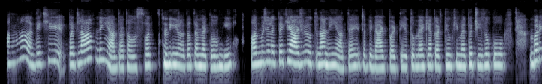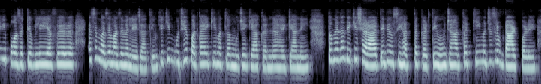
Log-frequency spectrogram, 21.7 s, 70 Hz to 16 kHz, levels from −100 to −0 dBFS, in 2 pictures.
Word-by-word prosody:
अ, - - -2 0.2
हाँ। 370 -8 0
देखिए 265 +3 -6 0.2
बदलाव 295 +8 +2
नहीं 335 -6 -3
आता 205 +1 0
था 210 - -1
उस 210 0 -8
वक़्त, 240 +3 -5
नहीं 250 0 +6
आता 230 0 -3
था 240 - +1
मैं 230 -1 +3
कहूँगी। 225 +1 -1 0.4
और 250 - +5
मुझे 280 +2 -1
लगता 280 0 -3
है 290 - -2
कि 310 +2 -2
आज 265 -2 +7
भी 295 - -6
उतना 260 -1 +1
नहीं 245 -1 +3
आता 200 +1 -4
है। 230 +2 -1
जब 225 -2 -7
भी 230 - -1
डाँट 205 0 -1
पड़ती 210 +1 -3
है 215 - 0
तो 230 - 0
मैं 220 0 +1
क्या 235 0 -1
करती 220 +1 -2
हूँ 235 - +2
कि 240 - -4
मैं 225 - +2
तो 250 +2 +1
चीज़ों 240 -1 -1
को 245 - +1 0.7
बड़े 310 +5 +3
ही 355 0 -2
पॉज़िटिवली 255 -1 +1
या 250 0 +4
फ़िर 255 0 +2 0.4
ऐसे 340 +3 -4
मज़े-मज़े 260 -4 +2
में 240 -1 +3
ले 205 -3 +1
जाती 190 0 -5
हूँ। 215 - -4
क्योंकि 285 +6 -5
मुझे 310 0 -4
पता 260 -1 +1
है 260 0 0
कि 270 - -2
मतलब 245 -2 -1
मुझे 230 +1 0
क्या 215 -1 0
करना 205 0 -1
है 205 0 -2
क्या 205 0 -2
नहीं। 205 +1 -1 0.4
तो 325 - -1
मैं 335 0 0
ना 365 - 0
देखिए 345 -1 -2
शरारतें 250 -4 +5
भी 295 - -1
उसी 265 -1 +1
हद 235 -2 +2
तक 255 -1 -2
करती 230 +2 -1
हूँ 240 0 +4
जहाँ 245 -1 +3
तक 265 -1 -3
कि 285 0 -6
मुझे 290 0 -4
सिर्फ़ 305 -2 -3
डाँट 225 -1 +7
पड़े। 200 0 -2
250 Hz, 225 wpm, -23 LUFS, 225-275 Hz, 0.7 s, आज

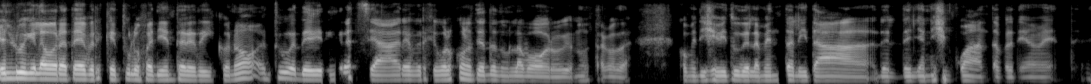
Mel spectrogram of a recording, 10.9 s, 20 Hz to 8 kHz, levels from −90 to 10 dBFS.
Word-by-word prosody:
è 150 - +9
lui 160 0 +8
che 155 - +6
lavora 145 -2 +9
te 140 0 +6
perché 135 0 -1
tu 135 - -9
lo 135 -2 0
fai 130 - +2
diventare 125 0 0
ricco, 120 0 -6
no, 155 +5 -2
tu 160 0 -1
devi 130 -2 +2
ringraziare 125 -3 -4
perché 125 0 -9
qualcuno 130 +3 -2
ti 130 - -8
ha 125 - 0
dato 125 -2 -7
un 115 - -12
lavoro, 105 -3 -4
un'altra 110 +3 -13
cosa, 100 -2 -12 0.5
come 115 -1 -11
dicevi 115 +1 -2
tu, 125 - -4
della 115 -1 0
mentalità 110 -3 -3
del 105 -2 -12
degli 110 +3 -9
anni 115 +1 -9
50 110 -4 -5
praticamente. 100 0 -15
120 Hz, 185 wpm, -23 LUFS, 110-135 Hz, 0.5 s, è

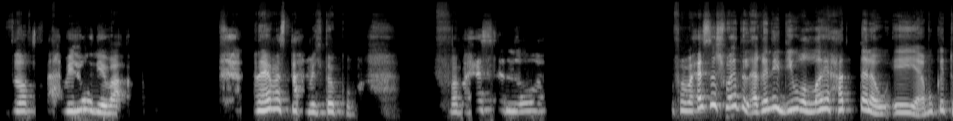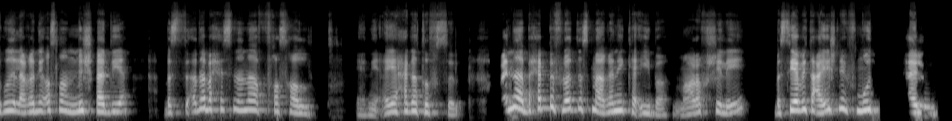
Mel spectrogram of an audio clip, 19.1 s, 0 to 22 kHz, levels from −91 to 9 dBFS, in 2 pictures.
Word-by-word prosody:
بالضبط، 250 0 0
استحملوني 250 -1 0
بقى. 200 -1 0 1.2
أنا 265 - +8
ياما 315 +1 +5
استحملتكم. 240 -5 -3 0.8
فباحس 230 +5 -7
إن 245 -1 -3
هو 255 +1 -5 1.4
فباحس 280 - +3
شوية 365 -1 +1
الأغاني 290 - +2
دي 275 +2 +1
والله 275 +1 +2
حتى 290 0 0
لو 190 -5 +1
إيه، 215 -1 -1
يعني - - -1
ممكن 260 +3 -6
تكون 255 +1 -2
الأغاني 240 +2 +1
أصلًا 265 -3 -2
مش 260 +1 +1
هادية، 240 +1 +2 0.3
بس 210 0 -6
أنا 255 +7 -1
باحس 300 -1 -3
إن - - -1
أنا 285 - +2
فصَلت، 220 -7 -5 0.4
يعني 150 0 -14
أي 230 +3 +2
حاجة 250 +2 0
تفصِل، 225 -2 -5
مع - - -29
إن 330 - +4
أنا 325 - +7
باحب 325 +2 0
في - - -4
الوقت 295 +2 +3
ده 310 - -10
أسمَع 300 -6 +1
أغاني 245 +5 +2
كئيبة 195 -10 -6
ما 160 - -12
أعرفش 210 +6 -3
ليه، 225 - -3 0.3
بس - - -2
هي 275 - +11
بتعيّشني 290 +2 +3
في 270 -2 -2
mood 280 +1 +3 0.3
حلو 205 -6 +2
250 Hz, 165 wpm, -23 LUFS, 225-285 Hz, 1.4 s, هي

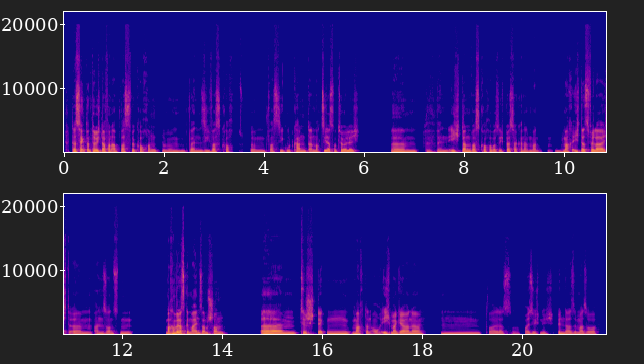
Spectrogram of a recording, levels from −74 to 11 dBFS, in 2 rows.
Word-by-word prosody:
Das 145 -1 +5
hängt 240 +1 +4
natürlich 185 -4 +5
davon 155 -3 +3
ab, 130 -1 -2
was 130 +1 0
wir 170 - +1
kochen. 190 +6 -4
W 115 0 -6
wenn 115 -1 -2
sie 120 +5 -5
was 130 -2 -2
kocht, 130 -2 -5 0.3
ähm, 115 -1 -5
was 110 0 -6
sie 120 - -4
gut 110 -1 -6
kann, 160 +4 -1
dann 100 - -3
macht 100 +1 -5
sie 160 - +4
das 175 0 +1
natürlich. 150 +1 +1 0.6
Ähm, 125 -1 +1 0.2
w 110 - -8 0.2
wenn 110 0 -5
ich 155 +1 -2
dann 140 -2 +4
was 130 0 0
koche, 135 -1 -1
was 120 0 -2
ich 140 -1 -7
besser 135 -2 0
kann, 130 +1 -4
dann 110 -3 -4
man 105 +1 -6 0.2
mach 125 0 -2
ich 160 +1 -1
das 155 -2 +2
vielleicht. 135 -3 +5
Ähm, 115 0 -4
ansonsten 120 +2 -5 0.7
machen 145 +7 +6
wir 200 - +11
das 180 0 +6
gemeinsam 155 +7 +1
schon. 180 +3 -2 0.7
Ähm, 140 0 +6
Tisch 175 -2 -1
decken 145 -1 0
mach 130 -3 0
dann 130 -4 -5
auch 110 0 -8
ich 165 0 0
mal 150 -4 +2
gerne, 140 -1 +2 0.3
hm, 125 -1 -5
weil 110 0 -5
das 110 0 -9 0.2
weiß 110 +3 -6
ich 110 -4 -7
nicht 100 +1 -11
bin 130 -2 0
das 115 -2 -2
immer 115 -2 -4
so 110 -1 -6
130 Hz, 185 wpm, -23 LUFS, 115-150 Hz, 0.7 s, wir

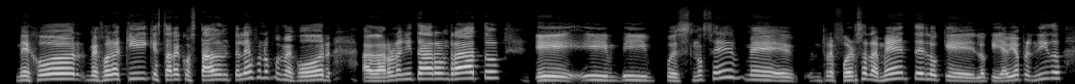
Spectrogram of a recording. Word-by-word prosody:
mejor 235 +6 +3
mejor 205 +3 +1
aquí 260 +3 0
que - - -3
estar 220 -1 0
acostado 220 -1 +2
en 230 - -4
el 225 - -14
teléfono, 295 +7 -2
pues 260 - -11
mejor 195 +1 0 0.3
agarro 165 +3 +2
la 230 - 0
guitarra 255 +1 +3
un 255 - -10
rato". 285 +3 +4 0.3
Y 180 - +3 0.6
y 180 -2 -12
y 195 -4 -4
pues 170 0 -6
no 210 +2 -8
sé, 305 +7 -4
me 195 -7 0 0.2
refuerzo 195 +5 -2
la 190 - +1
mente, 260 +5 +1
lo 225 -3 -3
que 170 -6 0
lo 165 0 -5
que 165 - -4
ya 155 - -1
había 195 +6 +1
aprendido, 245 +6 -4
220 Hz, 185 wpm, -19 LUFS, 190-255 Hz, 0.6 s, rato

